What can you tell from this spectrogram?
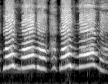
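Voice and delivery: put-on high, loud, squealing child, laughing and crying; overjoyed little girl. Little Maria hears she gets dessert, high ecstatic squeals. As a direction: shriek with joy like a tiny girl.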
